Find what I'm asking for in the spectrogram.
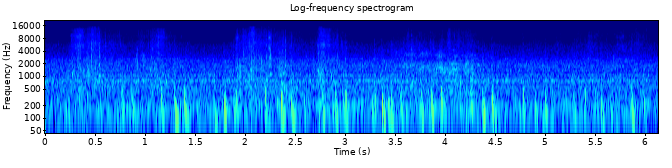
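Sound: horse hooves clip-clopping and whinnying in Red Dead Redemption 2 video game

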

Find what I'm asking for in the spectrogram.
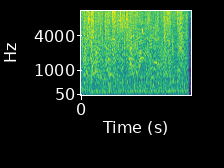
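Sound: explosion and gunfire in Ghost Recon Breakpoint video game

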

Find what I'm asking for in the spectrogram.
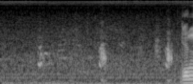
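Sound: ducks quacking

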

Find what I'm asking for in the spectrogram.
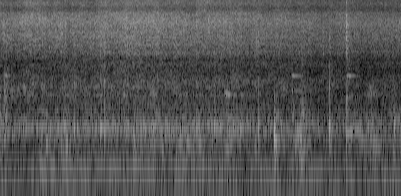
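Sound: frying crushed garlic, curry leaves and coriander in a pan

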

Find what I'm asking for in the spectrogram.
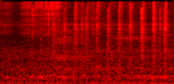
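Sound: pigeons cooing in coops

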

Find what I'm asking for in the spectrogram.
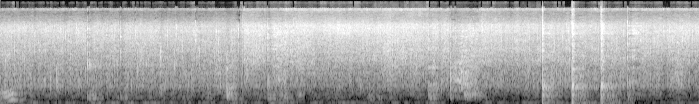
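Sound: stir-frying tofu, sweet radish, carrot and dried shrimp

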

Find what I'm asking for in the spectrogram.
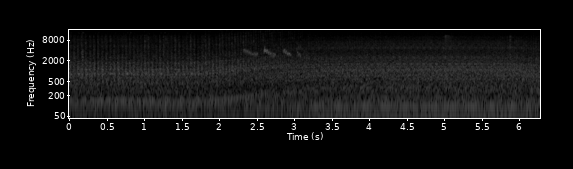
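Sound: tractor engine running in Farming Simulator 19 video game

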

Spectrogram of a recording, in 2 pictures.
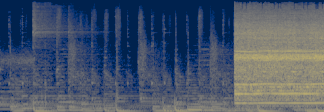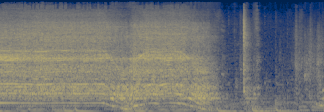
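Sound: Arzum Shake'n Take blender running

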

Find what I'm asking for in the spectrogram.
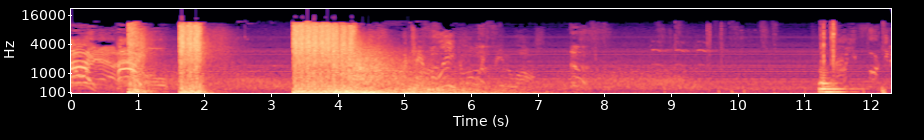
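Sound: gunfire in the video game GTA IV

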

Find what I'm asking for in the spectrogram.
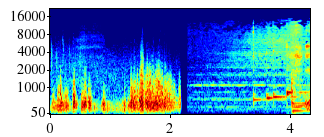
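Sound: wind

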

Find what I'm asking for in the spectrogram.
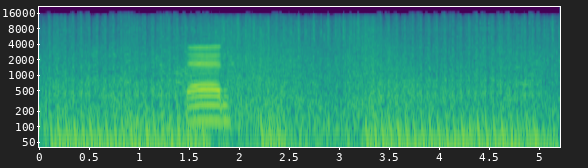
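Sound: gunfire from the video game Planetside 2

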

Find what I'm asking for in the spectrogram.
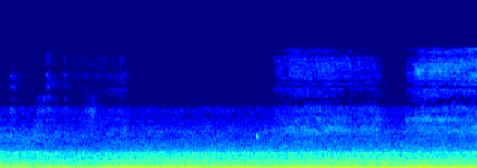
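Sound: medium-distance train to Zaragoza arriving, Valencia Nord station

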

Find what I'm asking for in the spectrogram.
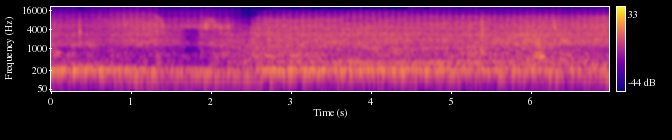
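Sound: train engine room running

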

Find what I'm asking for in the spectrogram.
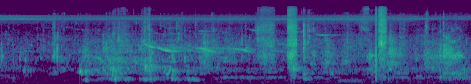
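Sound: fish being released into a pond, splashing

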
